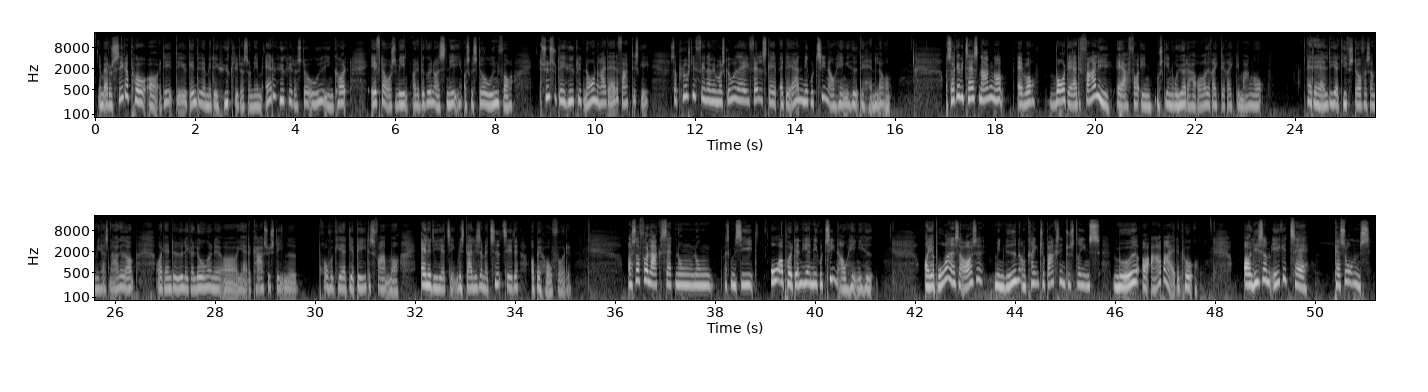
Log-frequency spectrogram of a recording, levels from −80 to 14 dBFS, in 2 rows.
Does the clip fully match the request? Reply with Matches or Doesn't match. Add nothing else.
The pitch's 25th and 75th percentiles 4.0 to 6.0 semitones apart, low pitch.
Doesn't match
